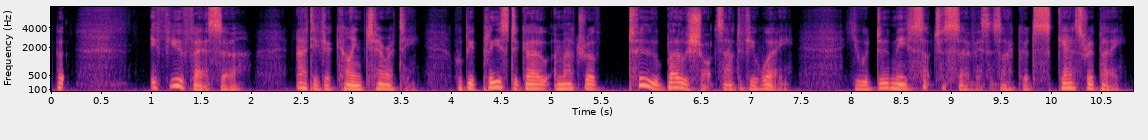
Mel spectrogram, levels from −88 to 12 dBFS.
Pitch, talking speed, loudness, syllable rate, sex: 105 Hz, 205 wpm, -19 LUFS, 5.4 syllables/s, male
